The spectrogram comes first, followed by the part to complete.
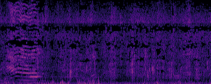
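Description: Footsteps crunching on a gravel path with wind rumbling on the microphone, and a short wavering cry in the first second, a child's voice or a farm animal.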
